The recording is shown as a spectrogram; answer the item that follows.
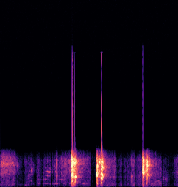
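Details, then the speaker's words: Dog with a very bad cough, owner says he has a very bad cold: three sharp, harsh coughing bursts in quick succession separated by brief quiet; repeated cough. "are you okay oh he got a bad cough you have a cough you"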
